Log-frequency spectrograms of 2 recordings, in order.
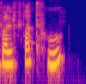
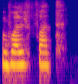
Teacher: So first of all, in the first verse, when you, at the end of every verse, you should pause, and when you pause, the last stroke will be silent, so you don't pronounce it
